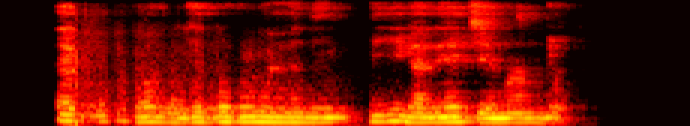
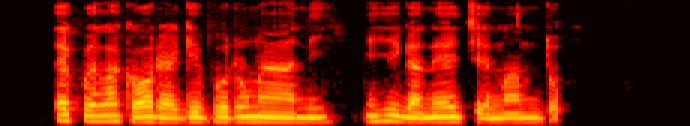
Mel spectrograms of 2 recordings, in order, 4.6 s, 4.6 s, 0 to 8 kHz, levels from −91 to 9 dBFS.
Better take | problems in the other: second | noise reduction (neural mask model DeepFilterNet 3)

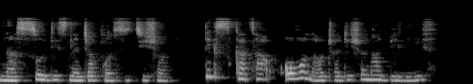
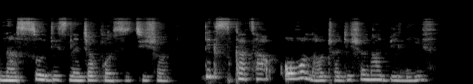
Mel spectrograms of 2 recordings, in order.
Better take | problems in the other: first | noise reduction (neural mask model Resemble Enhance denoiser)

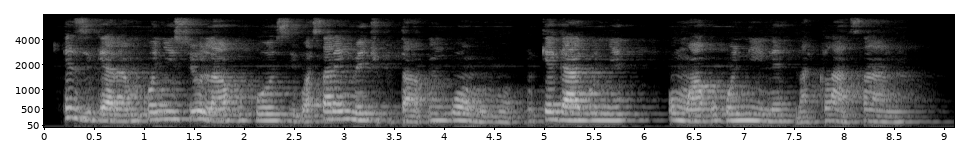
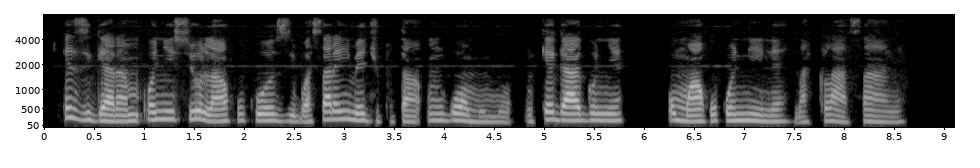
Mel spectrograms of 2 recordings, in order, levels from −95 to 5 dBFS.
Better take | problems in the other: second | room echo; dies away in 0.7 s

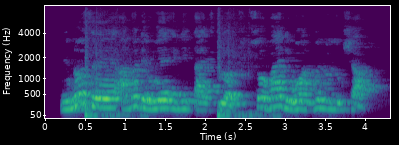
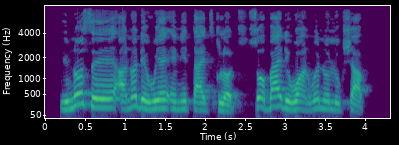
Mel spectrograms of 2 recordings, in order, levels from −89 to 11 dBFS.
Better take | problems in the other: second | noise reduction (classical method WPE with log-MMSE)

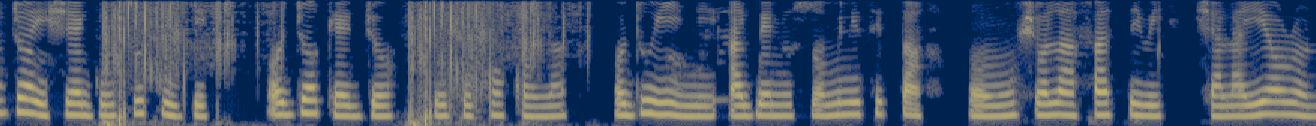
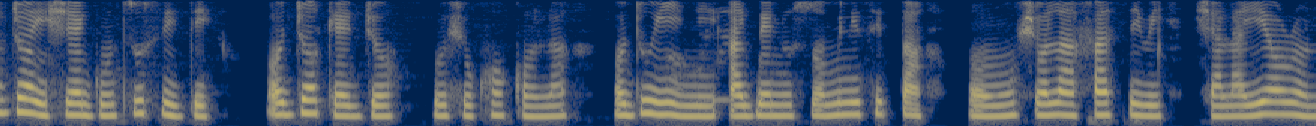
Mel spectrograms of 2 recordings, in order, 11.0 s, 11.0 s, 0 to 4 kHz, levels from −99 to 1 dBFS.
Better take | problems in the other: second | noise reduction (classical method spectral subtraction)

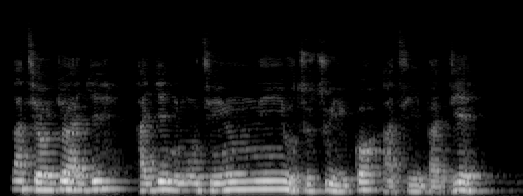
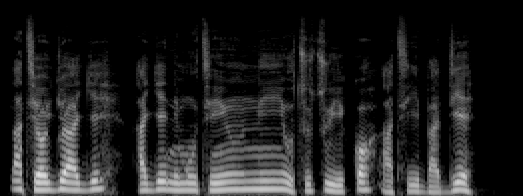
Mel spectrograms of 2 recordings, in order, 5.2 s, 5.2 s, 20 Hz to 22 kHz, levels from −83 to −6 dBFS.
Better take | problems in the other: second | room echo; dies away in 0.5 s

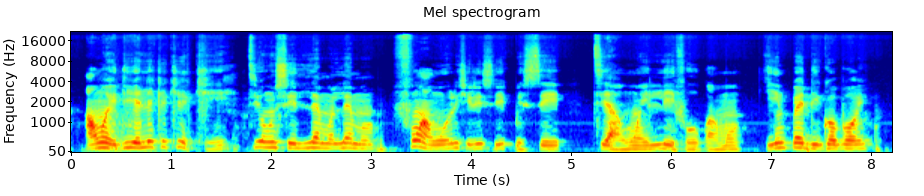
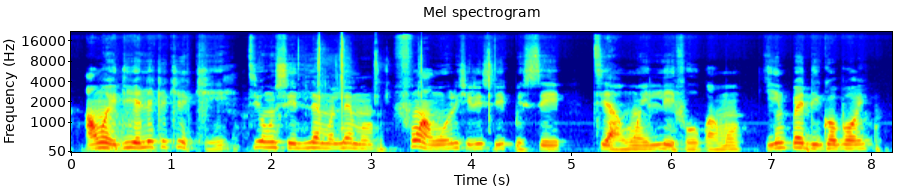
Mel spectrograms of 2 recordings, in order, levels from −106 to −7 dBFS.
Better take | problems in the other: first | background sound (Camera); 17 dB below the speech

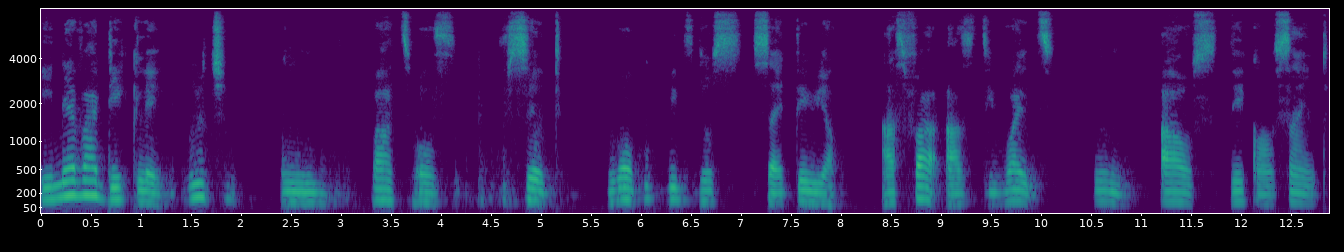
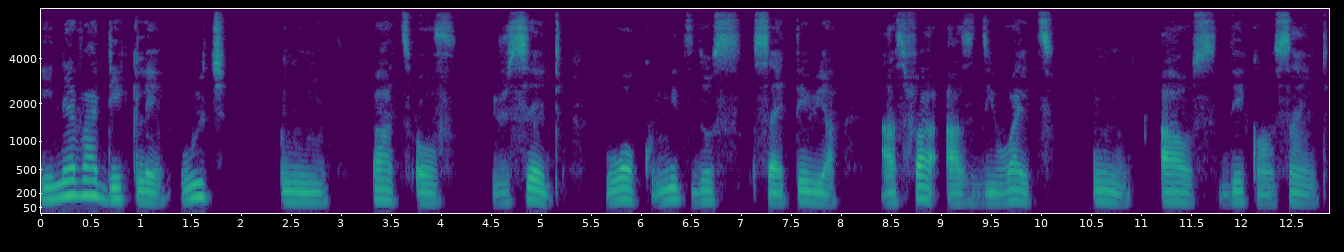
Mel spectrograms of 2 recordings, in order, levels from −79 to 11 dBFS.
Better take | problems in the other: second | noise reduction (neural mask model DeepFilterNet 3)

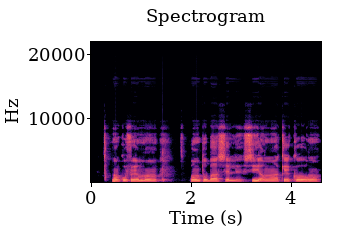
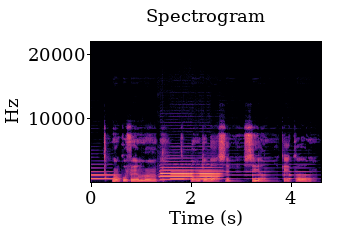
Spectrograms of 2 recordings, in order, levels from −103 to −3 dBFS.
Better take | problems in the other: first | noise reduction (neural mask model RNNoise)

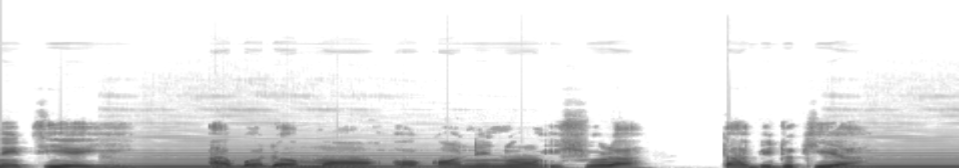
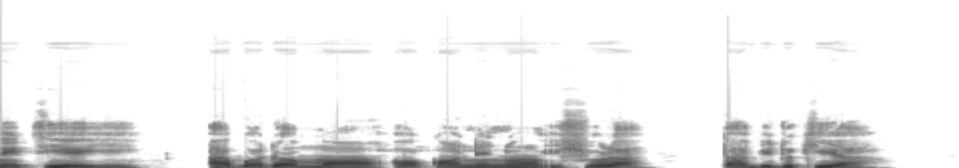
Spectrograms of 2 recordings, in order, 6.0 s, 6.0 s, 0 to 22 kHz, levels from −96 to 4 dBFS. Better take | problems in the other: second | background sound (Bowed string instrument); 9 dB below the speech

